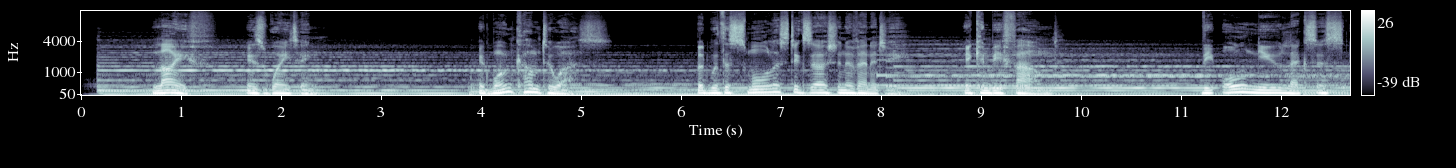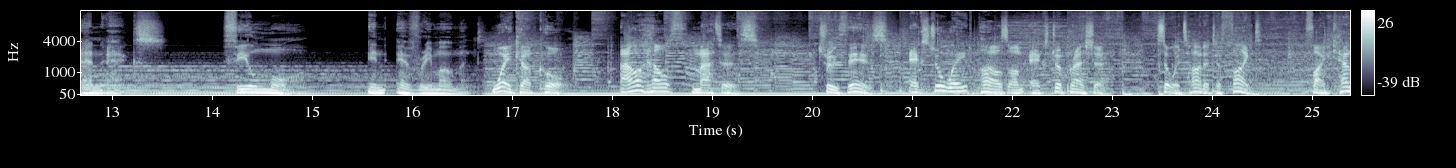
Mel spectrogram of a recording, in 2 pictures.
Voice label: Commercial

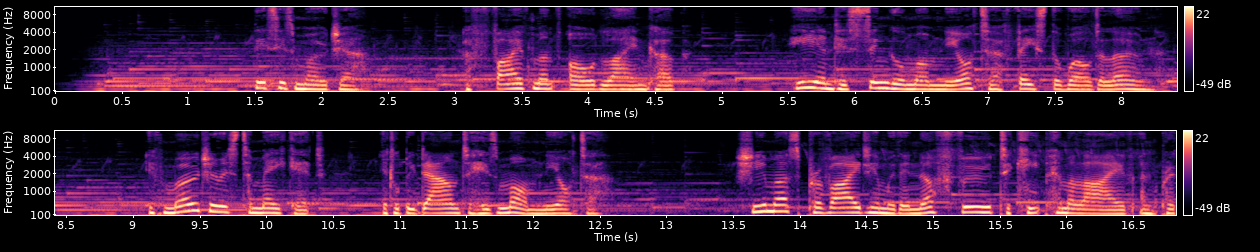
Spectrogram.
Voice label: Narrative

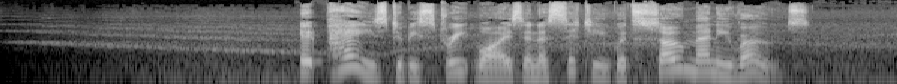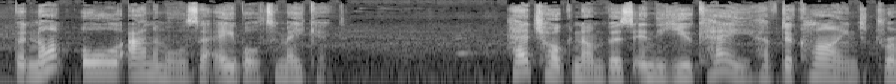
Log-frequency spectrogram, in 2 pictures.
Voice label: Documentary

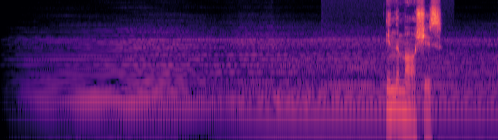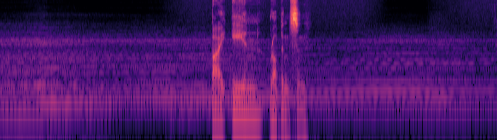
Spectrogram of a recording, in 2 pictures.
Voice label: Audiobook; In The Marshes

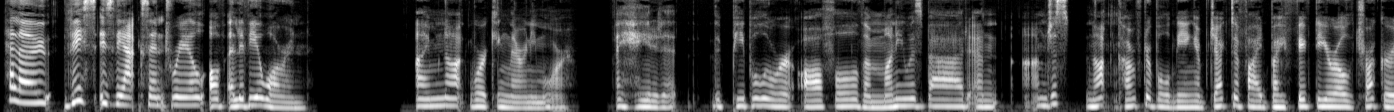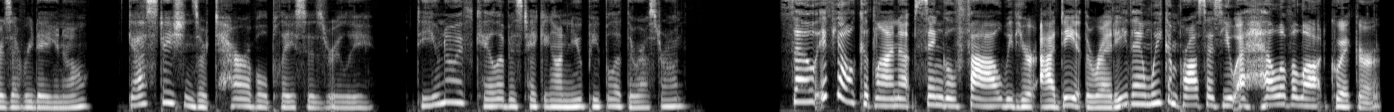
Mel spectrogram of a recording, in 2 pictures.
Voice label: accents

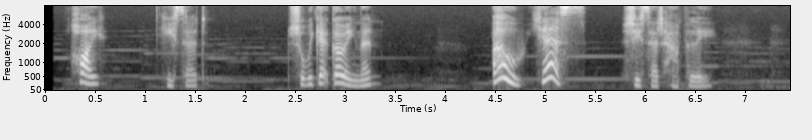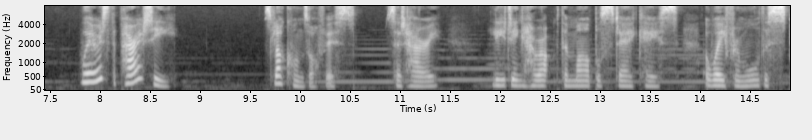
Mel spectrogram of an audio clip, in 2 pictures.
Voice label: Audiobook Sample

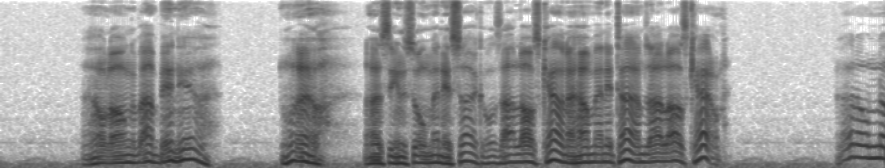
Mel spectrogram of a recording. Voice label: Southern

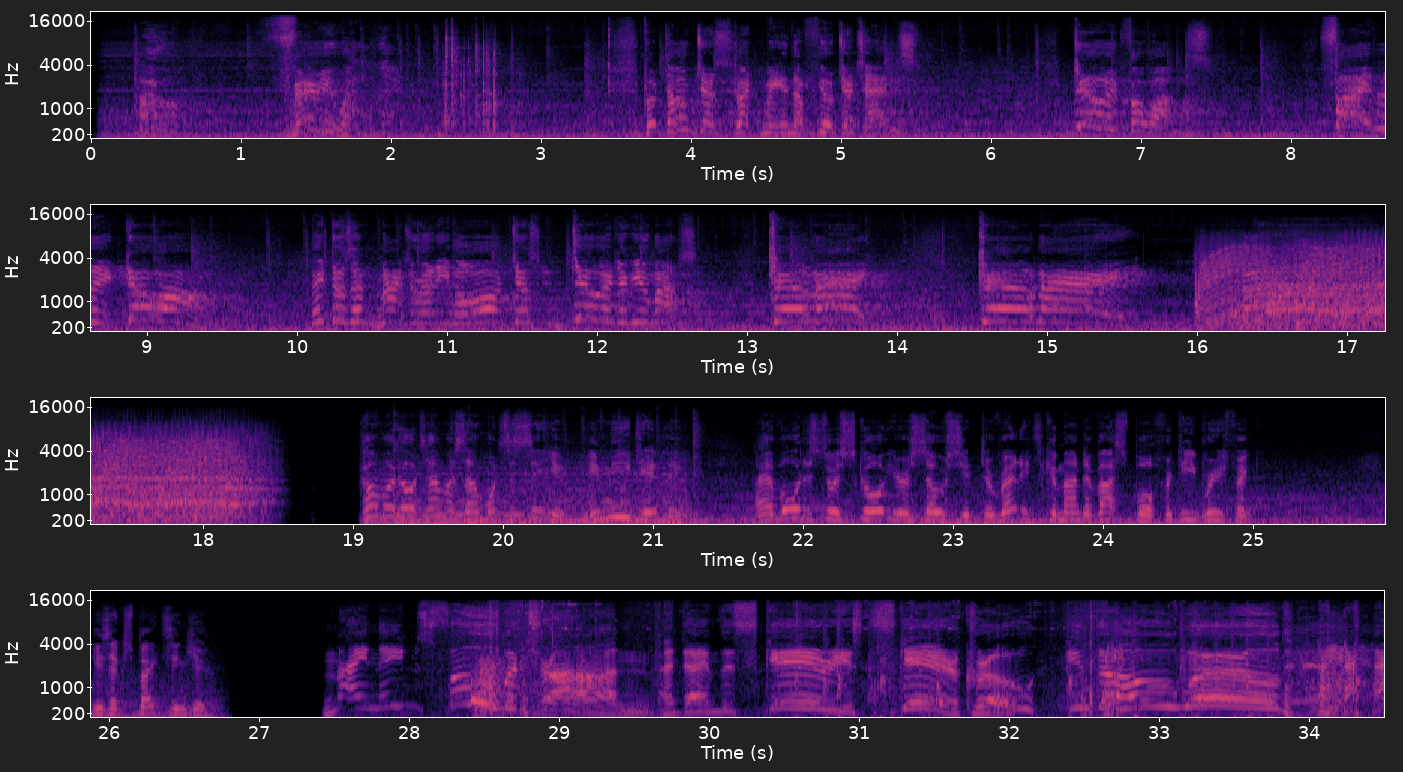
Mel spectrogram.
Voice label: Character Voice

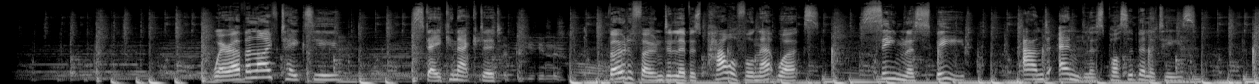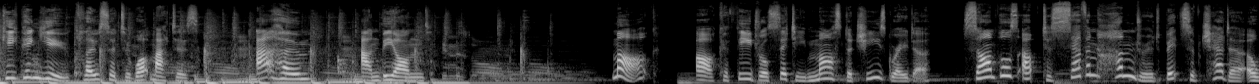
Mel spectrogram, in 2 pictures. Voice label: Commercial

